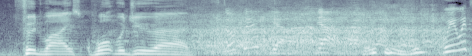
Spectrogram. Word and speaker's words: stoofvlees: You know, hey, you didn't say it properly. You got to say it like this, stoofvlees.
